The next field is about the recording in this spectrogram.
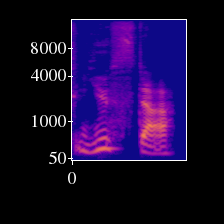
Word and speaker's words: Justad: So you don't pronounce the J or the D. So it's Justa.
